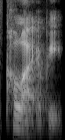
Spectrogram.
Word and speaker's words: Calliope: Few people have asked me, how do you pronounce the main character's name? Her name is Calliope.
